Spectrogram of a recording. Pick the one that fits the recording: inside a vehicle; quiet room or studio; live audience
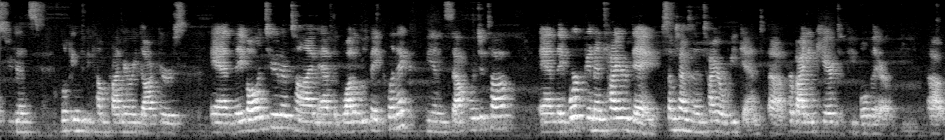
live audience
